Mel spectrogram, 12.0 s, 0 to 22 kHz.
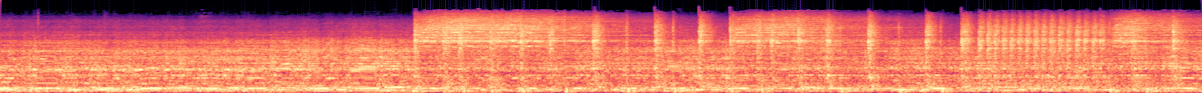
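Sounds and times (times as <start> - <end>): heavy metal band playing: 0.0 - 12.0
rapid drum strokes: 4.2 - 12.0.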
